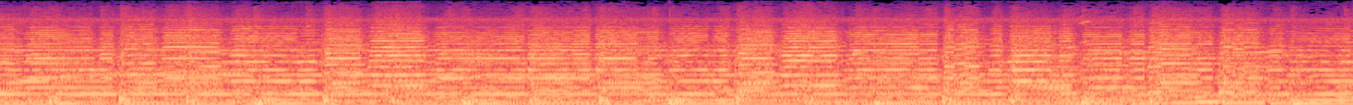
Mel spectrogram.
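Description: Lively instrumental background music with a steady, bouncing bass line under a busy lead melody.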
